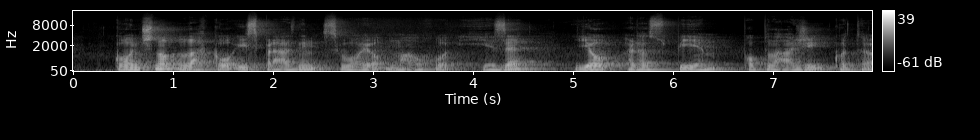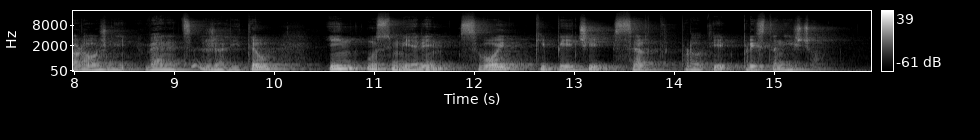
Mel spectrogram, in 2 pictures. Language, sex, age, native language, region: Slovenian, male, 60+, Slovenian, Posavska region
